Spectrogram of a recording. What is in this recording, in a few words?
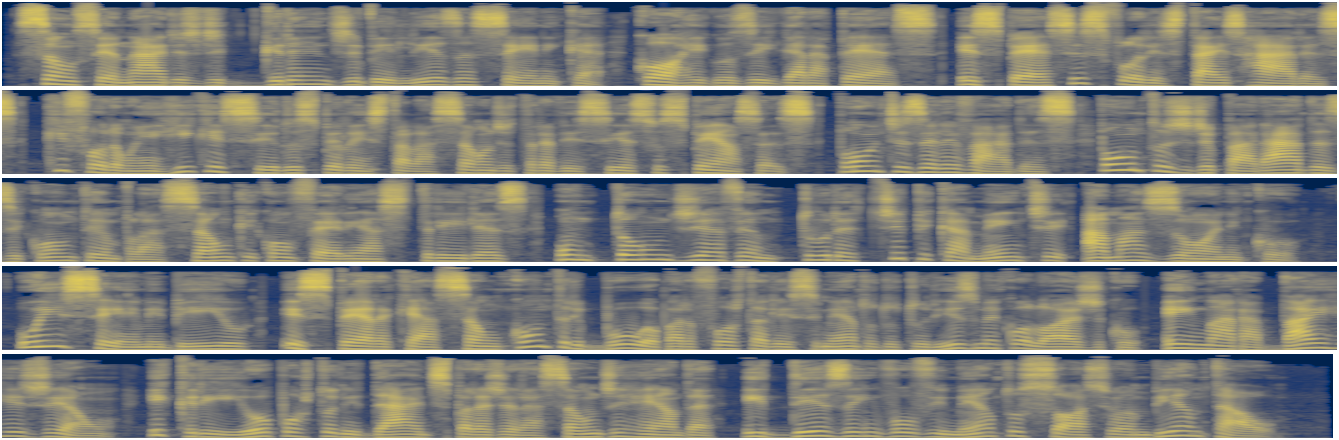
portuguese movie trailers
